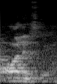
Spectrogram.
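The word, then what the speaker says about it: honest: পাব তার এখানে এইচ আছে এই আছে কিন্তু উচ্চারণটা হচ্ছে আমাদের ও এর কাছে চলে গেছে দেখো আওয়ার অনেস্ট এরকম যদি আমরা কোন ওয়ার্ড পাই যেখানে আমাদের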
